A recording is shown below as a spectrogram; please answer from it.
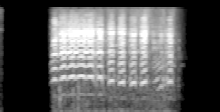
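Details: Goat bleating once, a single wavering, nasal cry of about one and a quarter seconds with a tremulous, pulsing end, abruptly starting and stopping in otherwise silent surroundings.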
